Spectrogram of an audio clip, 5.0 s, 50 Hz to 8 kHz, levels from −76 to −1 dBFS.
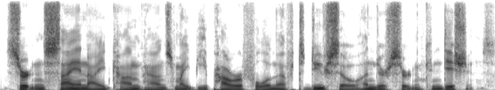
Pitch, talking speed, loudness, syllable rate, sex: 85 Hz, 155 wpm, -19 LUFS, 5.0 syllables/s, male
